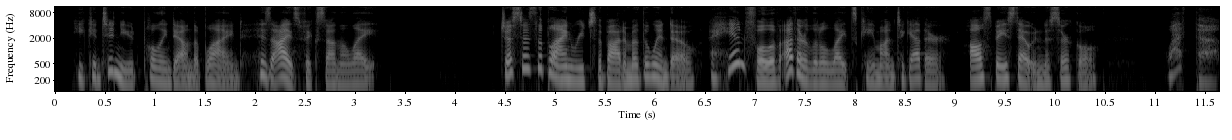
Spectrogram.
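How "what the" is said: hushed, soft, startled half-whisper under the breath. Seeing a circle of little lights appear at the window, half-whispered. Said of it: "Max whispered".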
